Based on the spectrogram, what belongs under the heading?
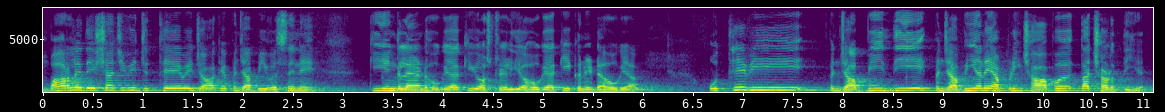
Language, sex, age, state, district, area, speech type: Punjabi, male, 18-30, Punjab, Patiala, urban, spontaneous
